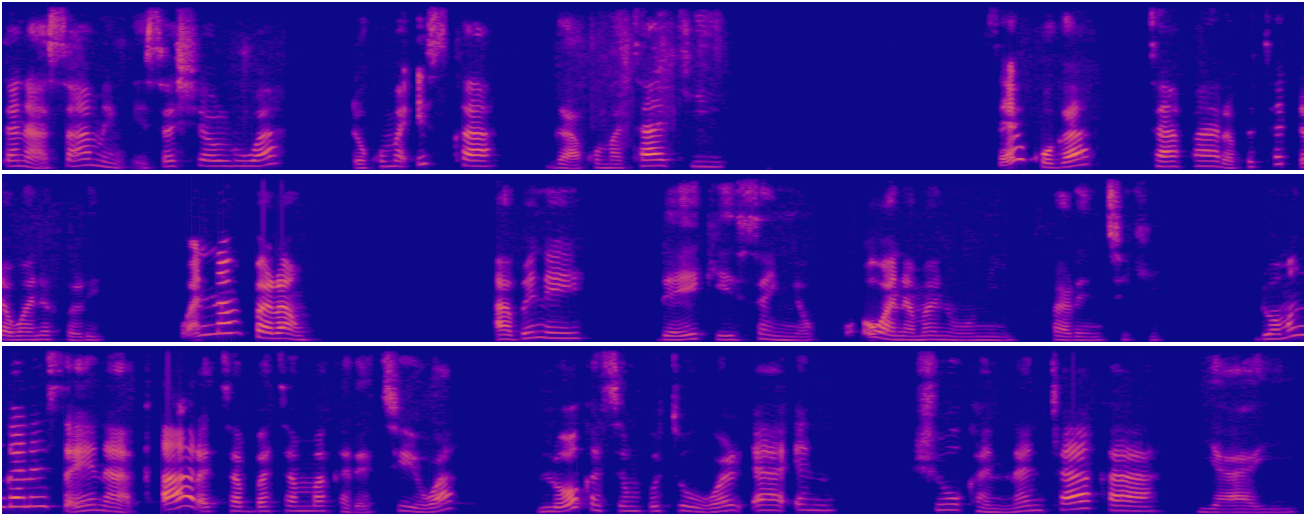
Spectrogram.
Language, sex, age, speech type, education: Hausa, female, 15-29, spontaneous, primary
